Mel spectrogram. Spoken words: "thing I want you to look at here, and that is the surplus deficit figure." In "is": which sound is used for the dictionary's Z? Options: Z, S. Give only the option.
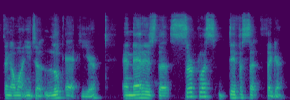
Z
